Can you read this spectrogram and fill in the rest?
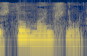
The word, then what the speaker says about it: Шнур, майн, шнур: Шнур. Я правильно произношу? – Да, «Шнур, майн, шнур».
